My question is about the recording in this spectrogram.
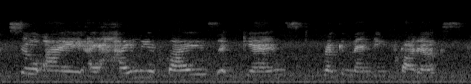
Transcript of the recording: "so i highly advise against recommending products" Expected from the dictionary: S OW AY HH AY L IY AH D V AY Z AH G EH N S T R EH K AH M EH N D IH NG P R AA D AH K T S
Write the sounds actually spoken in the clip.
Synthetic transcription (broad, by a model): S OW AY HH AY L IY AH D V AY Z AH G EH N S T R EH K AH M EH N D IH NG P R AA D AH K T S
